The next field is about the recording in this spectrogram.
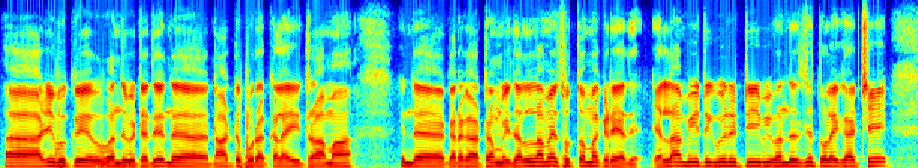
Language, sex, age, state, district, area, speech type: Tamil, male, 45-60, Tamil Nadu, Viluppuram, rural, spontaneous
